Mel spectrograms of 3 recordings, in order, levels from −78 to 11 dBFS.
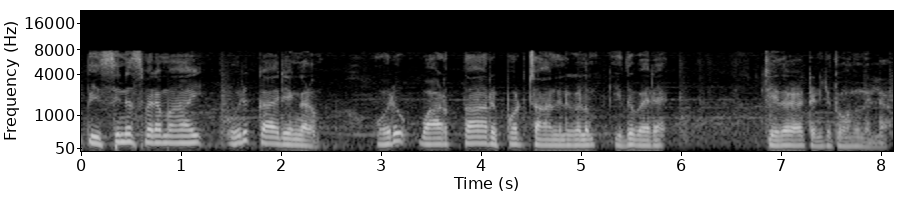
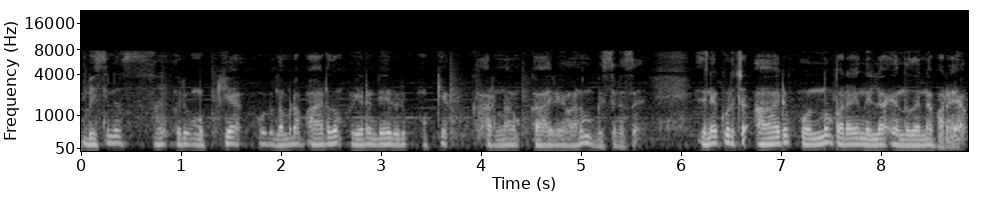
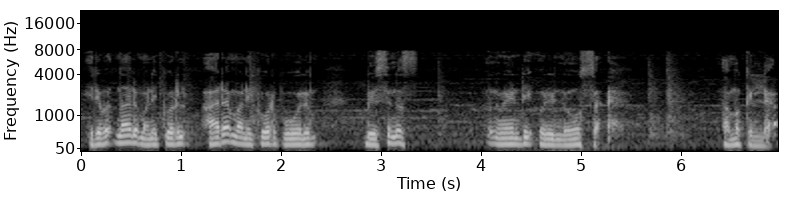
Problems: constant background noise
